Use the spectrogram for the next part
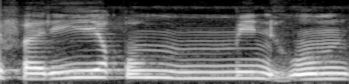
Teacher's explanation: فریق منہم، فا کے زبر کو جلدی سے ادا کرنا ہے۔ یا ساکن سے پہلے را کے نیچے زیر ہے یا مدہ اور دو حرکت کھینچ کے ادا کریں گے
